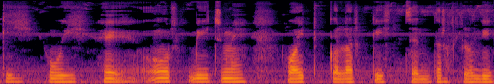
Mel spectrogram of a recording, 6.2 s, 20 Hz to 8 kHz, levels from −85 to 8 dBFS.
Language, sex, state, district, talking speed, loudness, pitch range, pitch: Hindi, male, Rajasthan, Bikaner, 115 wpm, -21 LUFS, 105-120 Hz, 115 Hz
